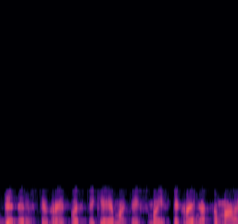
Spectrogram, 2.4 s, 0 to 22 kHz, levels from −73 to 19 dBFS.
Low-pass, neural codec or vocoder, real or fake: 3.6 kHz; none; real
